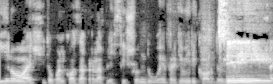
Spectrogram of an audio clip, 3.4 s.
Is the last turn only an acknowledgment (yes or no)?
yes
